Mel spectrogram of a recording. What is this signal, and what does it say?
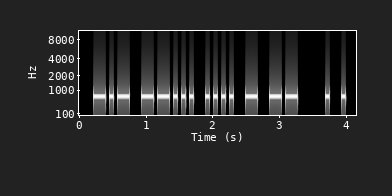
Morse code, heard as a keyed tone, about 20 wpm, 700 Hz. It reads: K7HTM EE
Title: POTA QSO Practice - 20wpm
